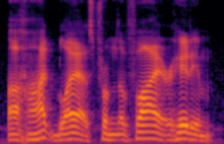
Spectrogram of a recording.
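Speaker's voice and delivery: usual speaking voice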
